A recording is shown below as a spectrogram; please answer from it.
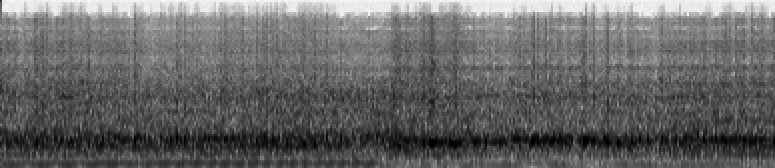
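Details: Jeep muffler: steady exhaust drone with a faint tinny clatter that shifts with revs, likely something loose inside the muffler; owner's fix was hammering the muffler to deform it so loose parts stop rattling.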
